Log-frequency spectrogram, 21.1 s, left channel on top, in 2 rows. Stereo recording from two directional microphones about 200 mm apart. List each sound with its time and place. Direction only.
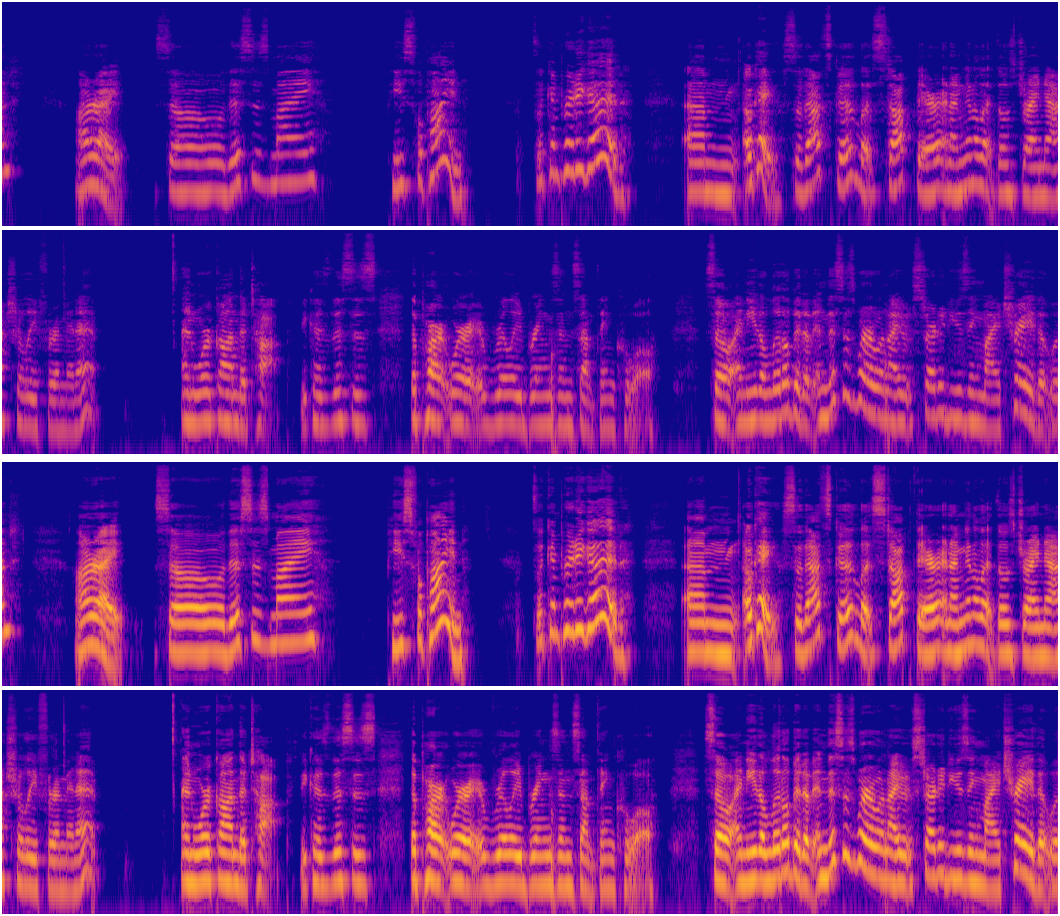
0.7 s speech: 50° right (ahead or behind)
